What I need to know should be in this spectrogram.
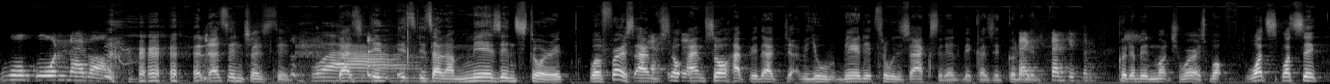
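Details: Adult speaker; typical speech.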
